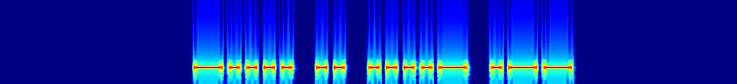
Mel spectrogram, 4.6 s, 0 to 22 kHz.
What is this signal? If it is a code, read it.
Morse code, heard as a keyed tone, about 21 wpm, 700 Hz. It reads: 6I4W
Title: Four Challenging Letter-Number Combinations 22wpm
